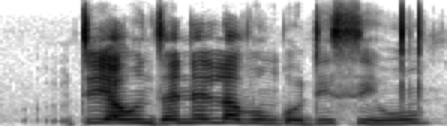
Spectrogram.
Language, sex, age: Venda, female, 28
